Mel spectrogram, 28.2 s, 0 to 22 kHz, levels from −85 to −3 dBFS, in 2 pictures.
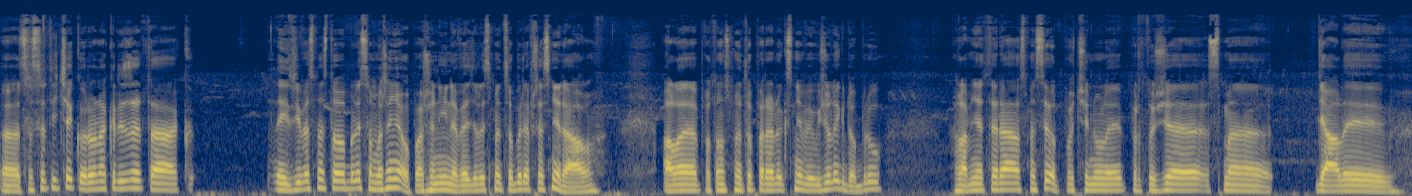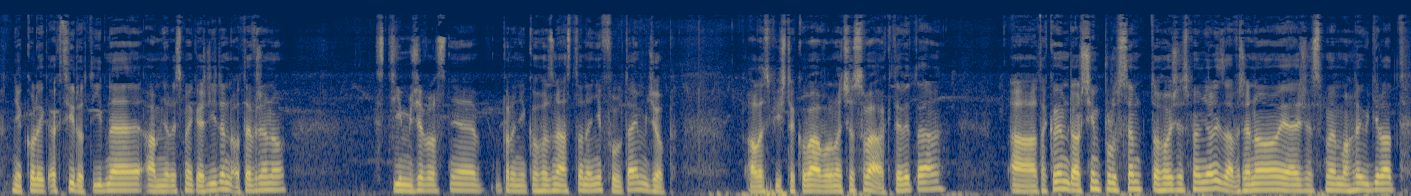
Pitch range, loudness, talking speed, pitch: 115-135 Hz, -20 LUFS, 160 wpm, 125 Hz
